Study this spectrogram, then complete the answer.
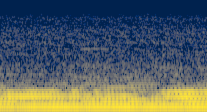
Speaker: that buzzing put a little more weight so you get this air hammer effect where there's too much flow through the gap and basically the thing is just oscillating up and down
